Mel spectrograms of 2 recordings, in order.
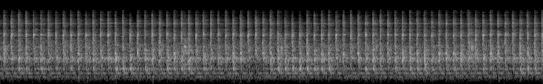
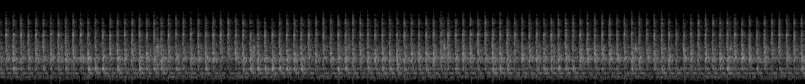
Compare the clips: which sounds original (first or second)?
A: second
